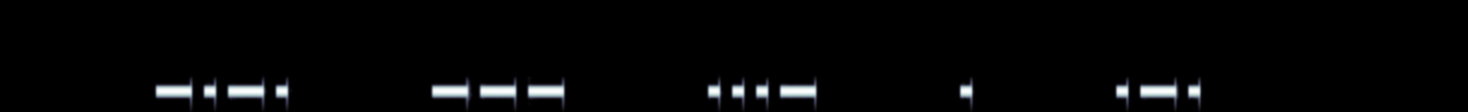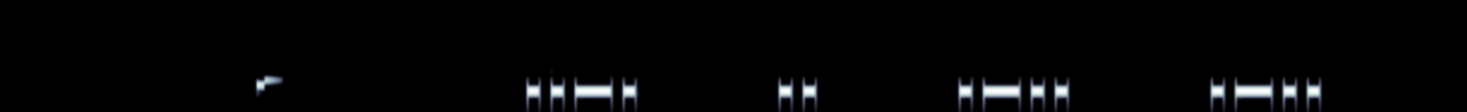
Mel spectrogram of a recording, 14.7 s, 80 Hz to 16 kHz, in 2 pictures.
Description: Morse code, heard as a keyed tone, about 20 wpm, spaced as for 9 wpm, 700 Hz. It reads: COVER FILL
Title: 4x Character Spacing - Top 500 Words - 20wpm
